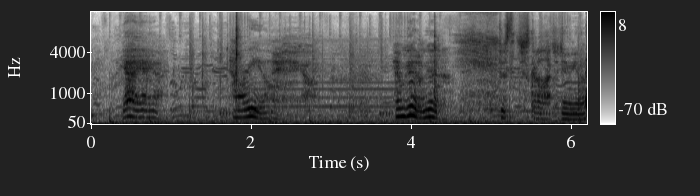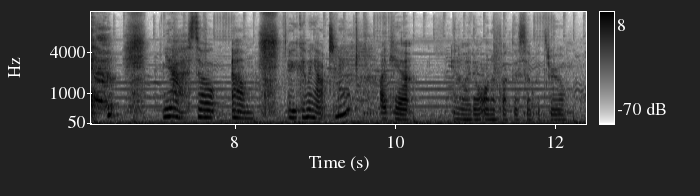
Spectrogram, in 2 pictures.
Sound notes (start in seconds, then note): 4.6 sniffles; 6.0 coughs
